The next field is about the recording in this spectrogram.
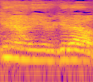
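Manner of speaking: high, mock police yelling.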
